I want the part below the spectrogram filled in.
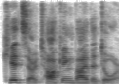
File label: neutral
